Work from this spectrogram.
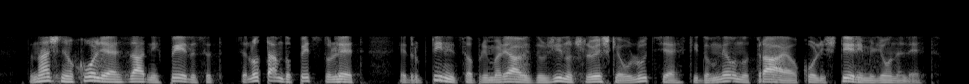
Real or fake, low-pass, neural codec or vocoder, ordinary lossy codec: fake; 3.6 kHz; vocoder, 24 kHz, 100 mel bands, Vocos; AAC, 24 kbps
